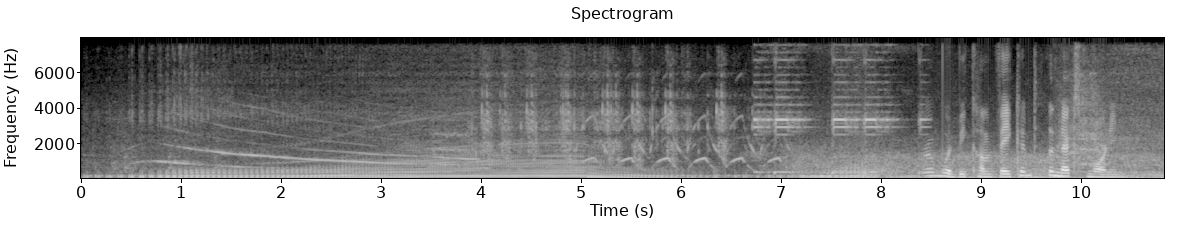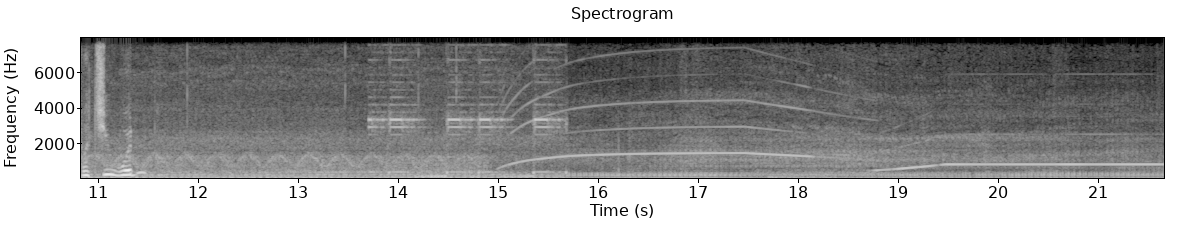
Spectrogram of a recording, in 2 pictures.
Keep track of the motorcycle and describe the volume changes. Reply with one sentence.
The volume of the motorcycle goes down.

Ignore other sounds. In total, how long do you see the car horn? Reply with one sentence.
The car horn can be heard for 4 seconds in total.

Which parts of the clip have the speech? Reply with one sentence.
You can hear the speech from 8.4 to 11.7 s.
